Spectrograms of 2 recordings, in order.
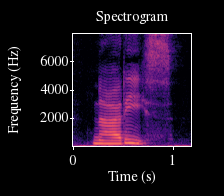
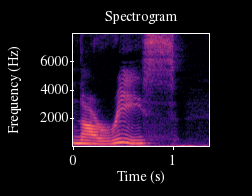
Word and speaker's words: nariz: Nariz is an R. It's not nariz, it's nariz. So my tongue is just kind of tapping the ridge right there behind my teeth like, well, say this with me.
